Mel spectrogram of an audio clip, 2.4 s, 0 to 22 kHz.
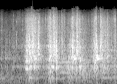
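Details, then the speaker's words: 1996 Honda Civic that lost power uphill and made a racket underneath when accelerating: the removed old muffler is shaken, four loose gritty rattling bursts of debris sliding inside. Broken-up packing had plugged the muffler; a new muffler has since been fitted. "what it was doing is loading up loading up with that stuff and plugging up the muffler and the racket that we heard uh we'll get that taken care of"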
